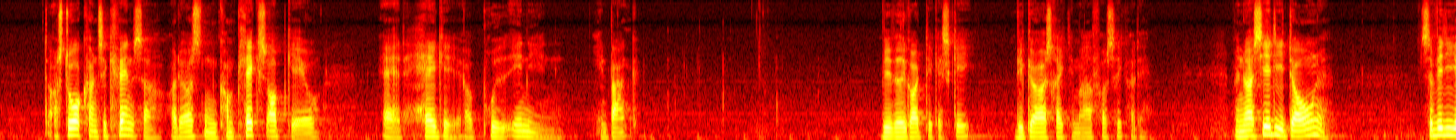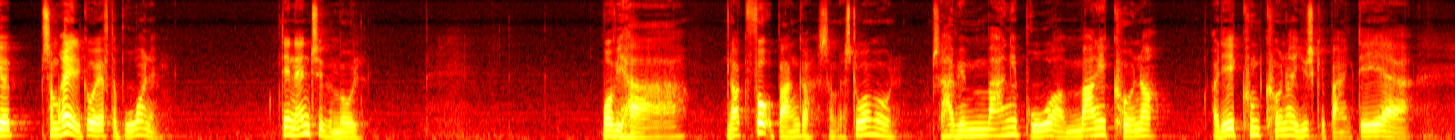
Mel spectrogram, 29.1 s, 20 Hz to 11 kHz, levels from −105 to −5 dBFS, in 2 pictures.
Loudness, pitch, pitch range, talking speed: -23 LUFS, 130 Hz, 110-145 Hz, 175 wpm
